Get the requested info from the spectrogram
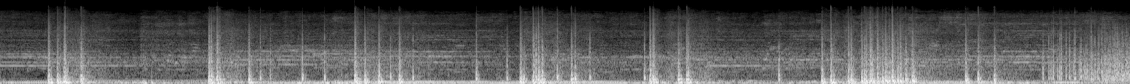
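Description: Aerial firework shells bursting in a rapid volley of sharp bangs, with heavy crackling that thickens in the last few seconds, over loud music.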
